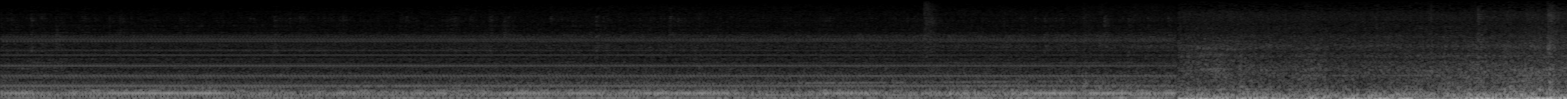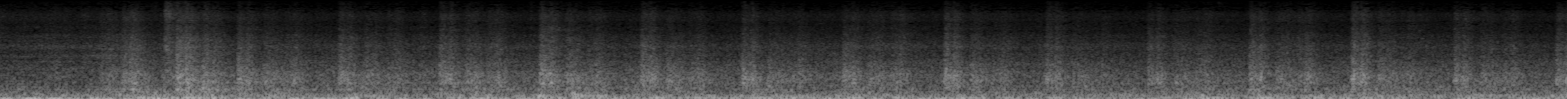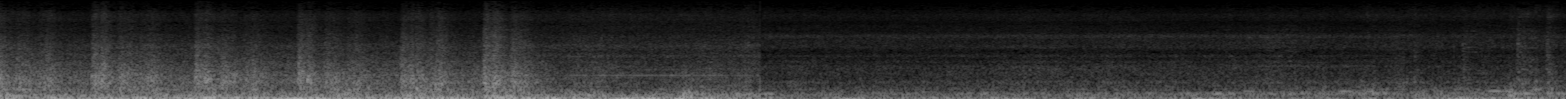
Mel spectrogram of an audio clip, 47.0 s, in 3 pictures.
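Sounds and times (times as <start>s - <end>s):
train wheels rumbling on rail: 0.0s - 47.0s
wheels clacking over rail joints: 14.4s - 36.9s.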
